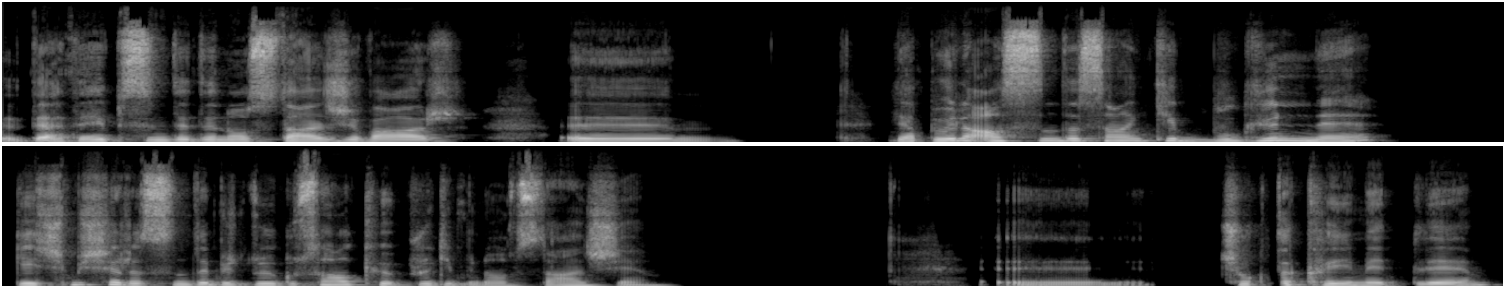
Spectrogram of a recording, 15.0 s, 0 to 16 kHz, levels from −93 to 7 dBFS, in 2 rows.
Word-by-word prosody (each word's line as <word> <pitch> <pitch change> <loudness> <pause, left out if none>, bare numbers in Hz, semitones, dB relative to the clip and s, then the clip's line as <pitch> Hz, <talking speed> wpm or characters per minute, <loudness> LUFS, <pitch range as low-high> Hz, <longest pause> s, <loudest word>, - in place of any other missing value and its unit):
de 145 +3 +4
de 180 - 0
hepsinde 190 -1 +2
de 185 -1 -1
nostalji 180 -1 +3
var. 170 0 -1 0.5
Emm, 150 - 0 1.0
ya, 180 +1 -2
böyle, 220 +3 +4
aslında 205 +3 +4
sanki 215 -5 -1
bugünle 195 +4 0 0.6
geçmiş 215 +5 -1
arasında 185 0 +1
bir 190 -2 -5
duygusal 185 +1 0
köprü 180 -1 -5
gibi 155 -5 -9
nostalji. 130 - -1 1.8
Eee, 80 0 -8 0.6
çok 190 0 -5
da 200 0 -2
kıymetli. 150 -2 -1
180 Hz, 90 wpm, -23 LUFS, 155-195 Hz, 1.8 s, de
